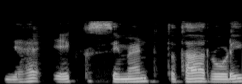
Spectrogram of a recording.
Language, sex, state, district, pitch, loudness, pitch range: Hindi, male, Uttarakhand, Uttarkashi, 130 Hz, -21 LUFS, 125-140 Hz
